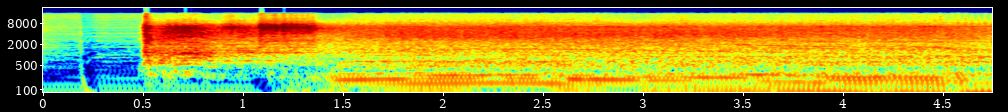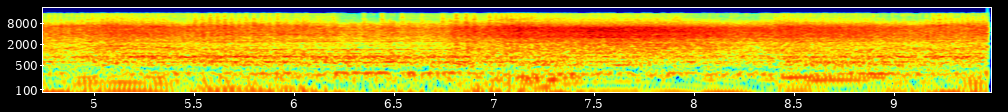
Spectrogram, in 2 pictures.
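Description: Turbocharged Audi A4 1.8T four-cylinder engine catching about half a second in, flaring briefly, then settling into an uneven idle that wavers up and down. This is the hunting idle the owner is chasing, which he suspects comes from a misaligned drive-by-wire throttle body.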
